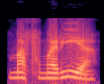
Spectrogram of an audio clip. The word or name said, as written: Mafomaria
